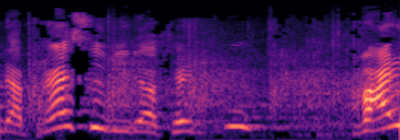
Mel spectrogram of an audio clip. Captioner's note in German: Beifall Freie Demokraten und SPD - Heiterkeit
